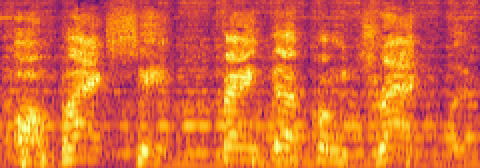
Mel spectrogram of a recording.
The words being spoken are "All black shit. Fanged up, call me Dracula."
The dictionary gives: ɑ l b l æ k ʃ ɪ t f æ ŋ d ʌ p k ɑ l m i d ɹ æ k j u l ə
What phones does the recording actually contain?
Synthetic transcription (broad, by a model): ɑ b l æ k s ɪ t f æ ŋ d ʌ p k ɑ m i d ɹ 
